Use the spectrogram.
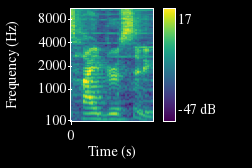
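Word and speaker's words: Hydrocity: Reef Zone and then I I know I pronounce it weird but hydrosity oh no it's Hydro City because it's a hydro City yeah I I know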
